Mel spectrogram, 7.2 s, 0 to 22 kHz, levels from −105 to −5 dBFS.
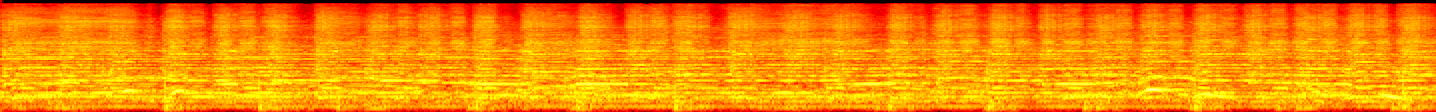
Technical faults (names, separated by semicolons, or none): none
